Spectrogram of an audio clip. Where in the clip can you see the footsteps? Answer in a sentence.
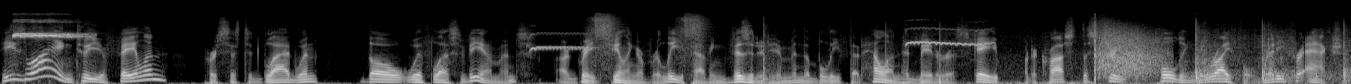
You can't hear the footsteps here.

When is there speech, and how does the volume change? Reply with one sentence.
You can hear the speech from 0.0 to 13.4 s, at a steady volume.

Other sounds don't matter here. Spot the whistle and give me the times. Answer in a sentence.
You can hear the whistle from 0.1 to 0.9 s, from 5.2 to 6.0 s and from 9.0 to 9.9 s.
